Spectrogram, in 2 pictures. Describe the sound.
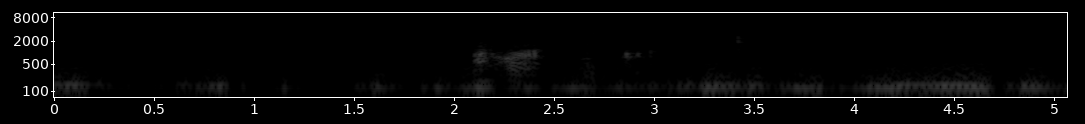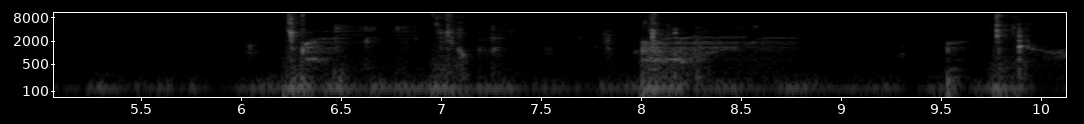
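Soft wet mouth sounds of someone tasting red wine, faint and sparse at first, then a cluster of louder slurps, sucking and lip smacks toward the end, with no talking.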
